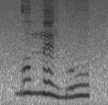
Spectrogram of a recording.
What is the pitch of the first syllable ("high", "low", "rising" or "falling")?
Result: high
